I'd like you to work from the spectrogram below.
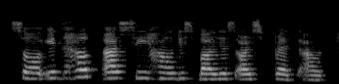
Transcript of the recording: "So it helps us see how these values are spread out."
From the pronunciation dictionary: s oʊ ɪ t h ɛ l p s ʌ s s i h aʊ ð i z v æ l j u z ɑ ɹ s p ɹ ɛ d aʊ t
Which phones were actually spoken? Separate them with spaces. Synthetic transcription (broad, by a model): s oʊ ɪ t h ɛ l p ʌ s s i h aʊ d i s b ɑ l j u s ɑ ɹ s p ɹ ɛ d aʊ t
